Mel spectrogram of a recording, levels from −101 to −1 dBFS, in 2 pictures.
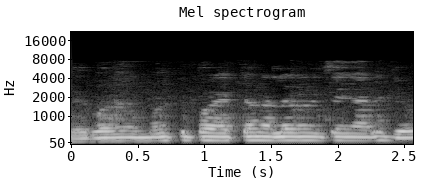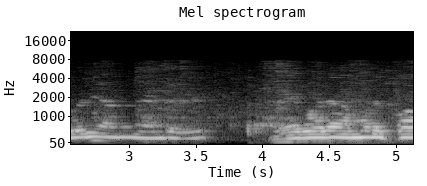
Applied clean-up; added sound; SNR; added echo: classical method WPE with log-MMSE.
